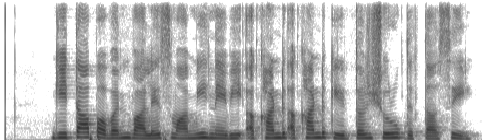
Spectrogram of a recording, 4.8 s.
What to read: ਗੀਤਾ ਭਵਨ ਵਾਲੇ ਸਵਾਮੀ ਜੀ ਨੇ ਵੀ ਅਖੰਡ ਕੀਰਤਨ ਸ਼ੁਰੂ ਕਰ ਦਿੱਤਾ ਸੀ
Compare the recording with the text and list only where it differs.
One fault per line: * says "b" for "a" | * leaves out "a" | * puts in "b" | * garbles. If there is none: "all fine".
* leaves out "ਜੀ"
* puts in "ਅਖੰਡ"
* leaves out "ਕਰ"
